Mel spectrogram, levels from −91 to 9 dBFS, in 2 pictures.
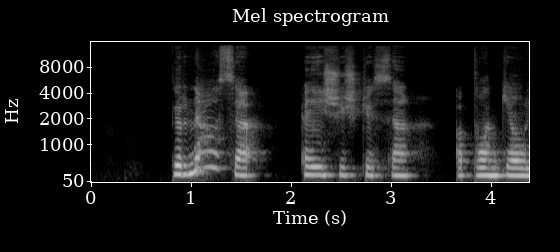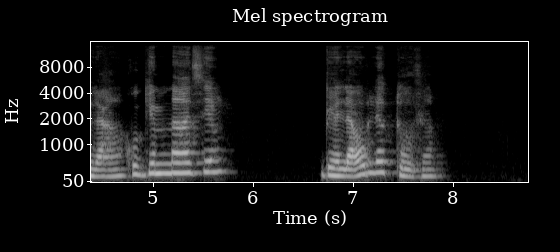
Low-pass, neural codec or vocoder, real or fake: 14.4 kHz; codec, 44.1 kHz, 3.4 kbps, Pupu-Codec; fake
